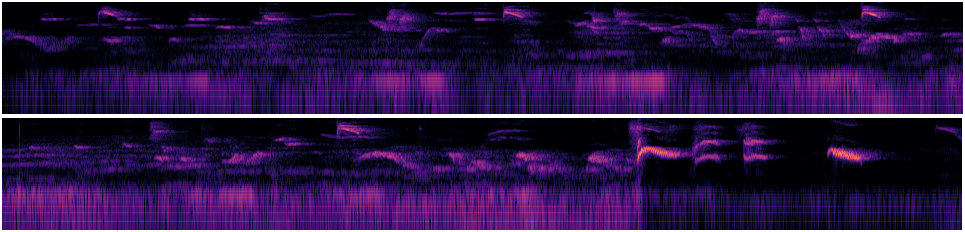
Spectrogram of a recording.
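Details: Drongo (srigunting krantil) singing a lively, full song of varied chirps, squawks and rapid whistled phrases that rise and fall, with sharp high notes toward the end; a low hum runs underneath for most of the recording.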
